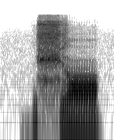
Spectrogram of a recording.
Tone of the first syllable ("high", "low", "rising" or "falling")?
low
